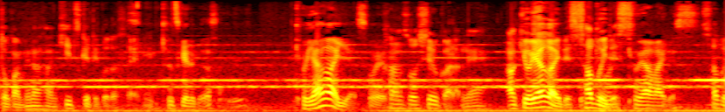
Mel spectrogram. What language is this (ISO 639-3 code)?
jpn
